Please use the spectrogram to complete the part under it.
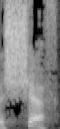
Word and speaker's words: chef: 谁是这一餐美食的厨师?今天课文作者提到他们在海产市场挑了一些螃蟹跟鱼 for the cooks to prepare, 让厨师们烹煮。除了 cook, 还有 chef,C-H-E-F, 读作 chef, 这个字原本来自法文表示 chief, 就是一个长官领袖。所以一个 chef 在厨房里的领袖指的就是大厨主厨。这就是今天的 InfoCloud, 我们下次云端见。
